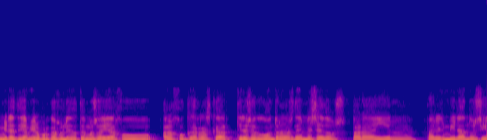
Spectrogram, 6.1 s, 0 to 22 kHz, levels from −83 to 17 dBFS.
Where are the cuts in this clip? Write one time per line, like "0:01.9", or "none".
0:02.9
